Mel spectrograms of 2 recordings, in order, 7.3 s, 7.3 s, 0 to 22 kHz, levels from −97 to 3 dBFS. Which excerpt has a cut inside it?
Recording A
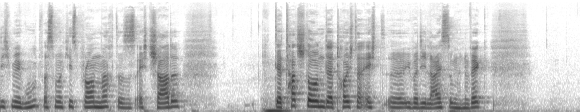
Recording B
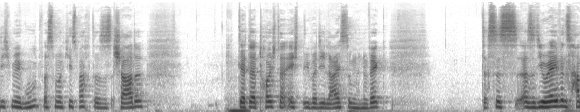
B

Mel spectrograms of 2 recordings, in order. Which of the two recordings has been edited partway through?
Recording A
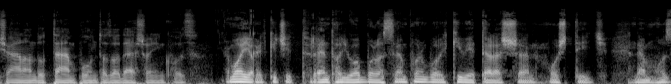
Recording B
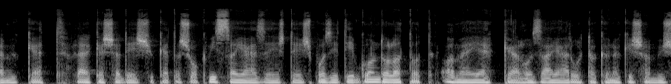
A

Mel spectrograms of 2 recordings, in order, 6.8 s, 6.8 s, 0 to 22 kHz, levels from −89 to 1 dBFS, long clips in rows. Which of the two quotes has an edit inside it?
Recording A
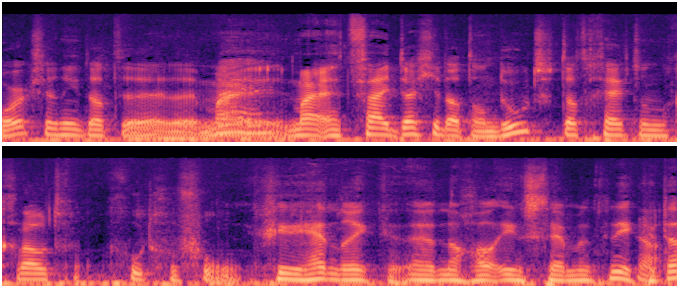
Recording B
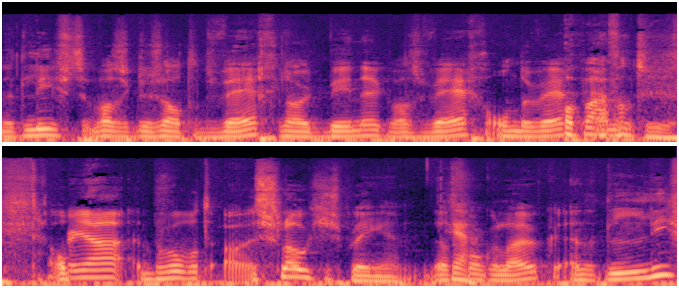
B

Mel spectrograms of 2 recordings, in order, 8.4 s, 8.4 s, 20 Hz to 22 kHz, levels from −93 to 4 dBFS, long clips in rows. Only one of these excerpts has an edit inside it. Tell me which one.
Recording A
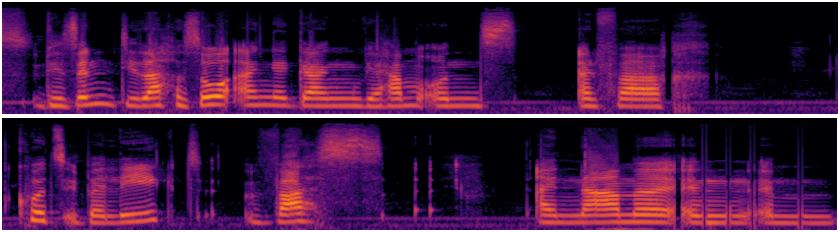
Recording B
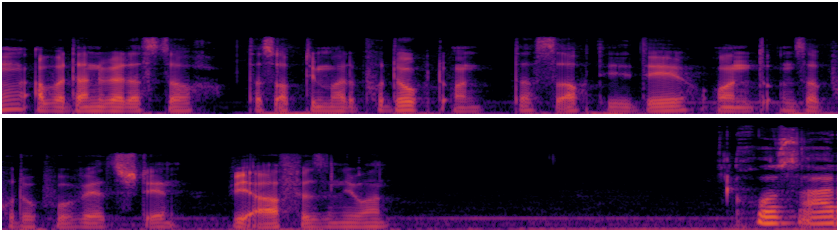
A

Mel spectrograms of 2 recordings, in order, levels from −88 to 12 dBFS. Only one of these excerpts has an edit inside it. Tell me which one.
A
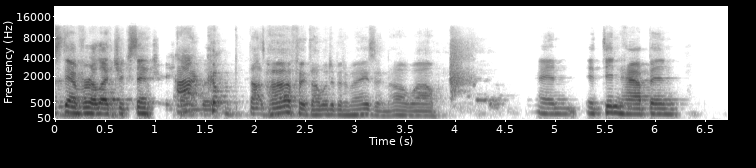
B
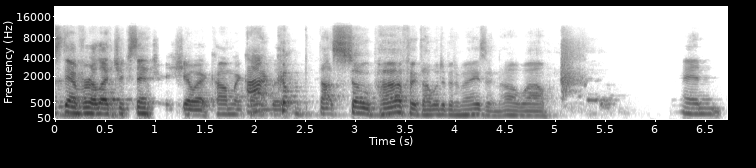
A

